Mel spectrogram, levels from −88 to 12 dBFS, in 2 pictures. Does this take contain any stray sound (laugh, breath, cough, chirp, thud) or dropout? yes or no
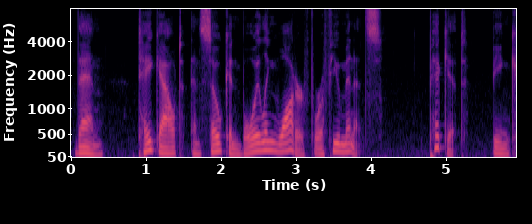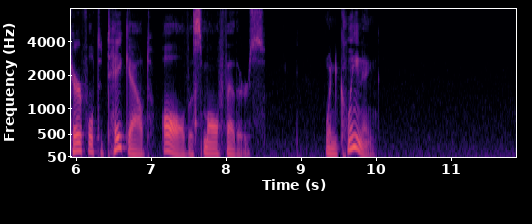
no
